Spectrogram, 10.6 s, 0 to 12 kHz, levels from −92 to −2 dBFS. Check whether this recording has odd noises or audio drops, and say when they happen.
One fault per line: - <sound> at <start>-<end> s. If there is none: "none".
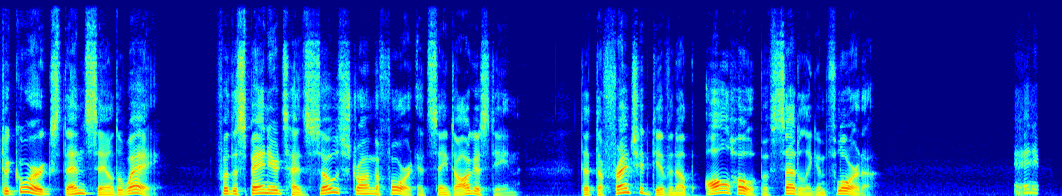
- laugh at 10.1-10.4 s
